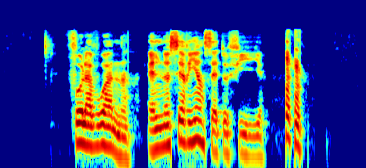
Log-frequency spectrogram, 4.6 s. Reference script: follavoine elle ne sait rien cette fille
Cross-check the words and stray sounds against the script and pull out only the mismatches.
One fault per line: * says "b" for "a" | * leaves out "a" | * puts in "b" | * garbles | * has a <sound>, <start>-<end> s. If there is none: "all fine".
* has a chirp, 3.6-3.9 s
